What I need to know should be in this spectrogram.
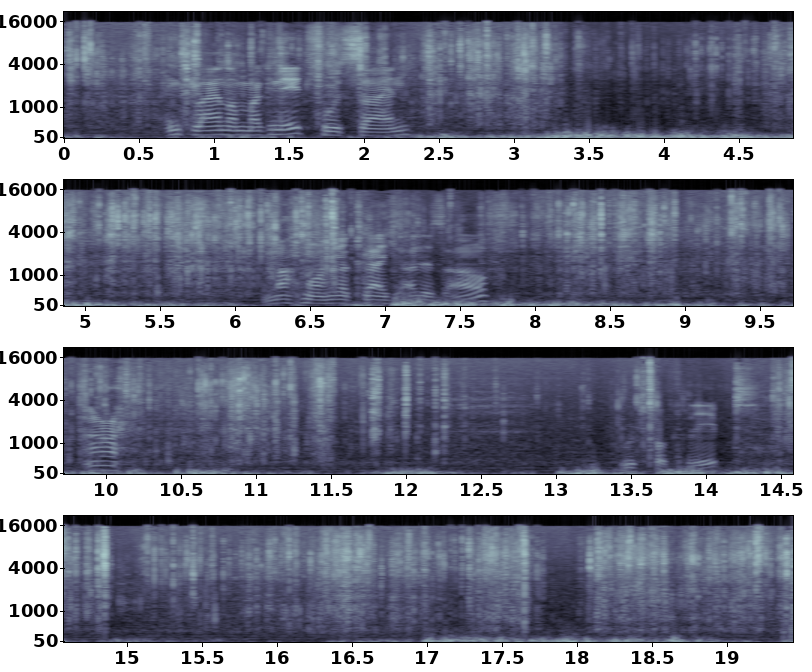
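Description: A plastic bag crinkles and rustles in someone's hands.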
